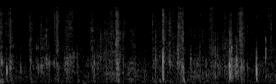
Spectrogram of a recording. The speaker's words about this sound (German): Und die Kinder beobachteten die fünf Gestalten, wie sie das Pferd samt Schlitten an ihrem Haus vorbeizogen.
